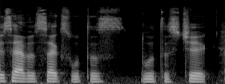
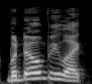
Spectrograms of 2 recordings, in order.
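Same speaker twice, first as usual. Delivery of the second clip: normal talking voice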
